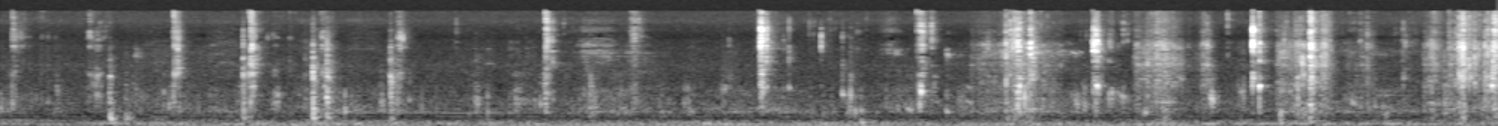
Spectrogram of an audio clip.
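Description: A person chewing a mouthful of food, faint, with many small irregular clicks and crunches; the food is gwamegi, semi-dried fish.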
